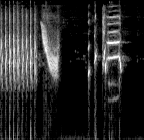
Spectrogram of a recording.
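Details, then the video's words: European goldfinch song from a captive tutoring recording. A quick series of about eight clipped chirps, then a long descending slurred whistle, a short pause, and two sharp notes before a brief buzzy trill. "تحفيظ طائر الحسون الملكي التغريد (المقنين)"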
